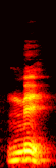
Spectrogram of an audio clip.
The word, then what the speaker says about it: me: Então, cuidado aqui com a pronúncia desse me, tá? ME no francês, eu sempre vou pronunciar dessa forma, ó. Me, devido ao fato da letra E, ou do E que a gente fala no português, ter esse sonzinho.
